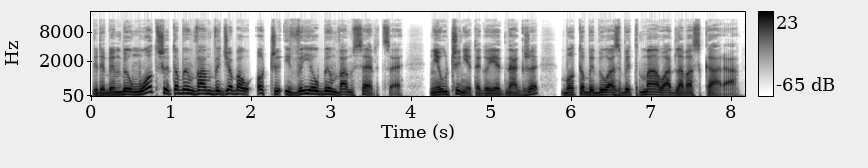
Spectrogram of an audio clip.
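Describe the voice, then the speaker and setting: Man as ancient wise raven, stern, preachy, scornful, solemn storybook delivery, animated intonation. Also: on the low side, normal speed, no echo, studio quality, voice pushed up. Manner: solemn, condemning, oracular. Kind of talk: storybook character reading.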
